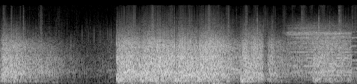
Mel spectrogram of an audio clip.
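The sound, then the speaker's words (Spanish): A soldiers' gunfire volley in a dramatised execution of Emiliano Zapata at Hacienda Chinameca. After a quieter lead-in, a sudden loud burst erupts and continues as a dense, sustained crackling roar, briefly dipping before going on. “Los soldados le presentaron armas dos veces. A la tercera vez, dispararon.”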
